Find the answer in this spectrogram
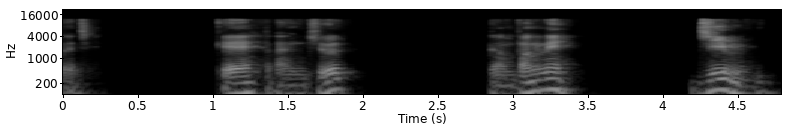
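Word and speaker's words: جيم: Jim, jim, jim. Jari-jari. Nah, itu ee huruf seperti huruf J saja.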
